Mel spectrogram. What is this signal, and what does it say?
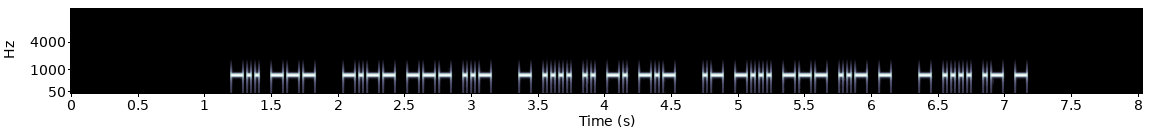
Morse code, heard as a keyed tone, about 40 wpm, 700 Hz. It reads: DO YOU THINK ABOUT THAT
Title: Sets of 5 Words Encore2 40wpm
